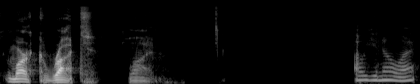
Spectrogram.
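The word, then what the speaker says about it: Makrut: k u t Market lime and um it's Mark rut lime oh you know what hooked on phonic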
